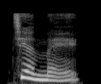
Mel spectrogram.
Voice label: "健美", Chinese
